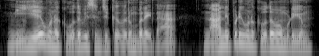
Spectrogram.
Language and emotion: Tamil, disgusted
